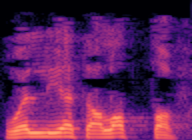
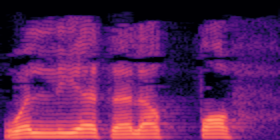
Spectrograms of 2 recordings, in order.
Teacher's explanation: وليتلطف يقول أحدهم وليتلطف، فهذا لا يصح، بل عليه أن يقول وليتلا. وليتلا بعد أن ينطق اللام مرققة ينتقل إلى الطاء المفخمة · Shown in: second take · فيقول وليتلطف.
